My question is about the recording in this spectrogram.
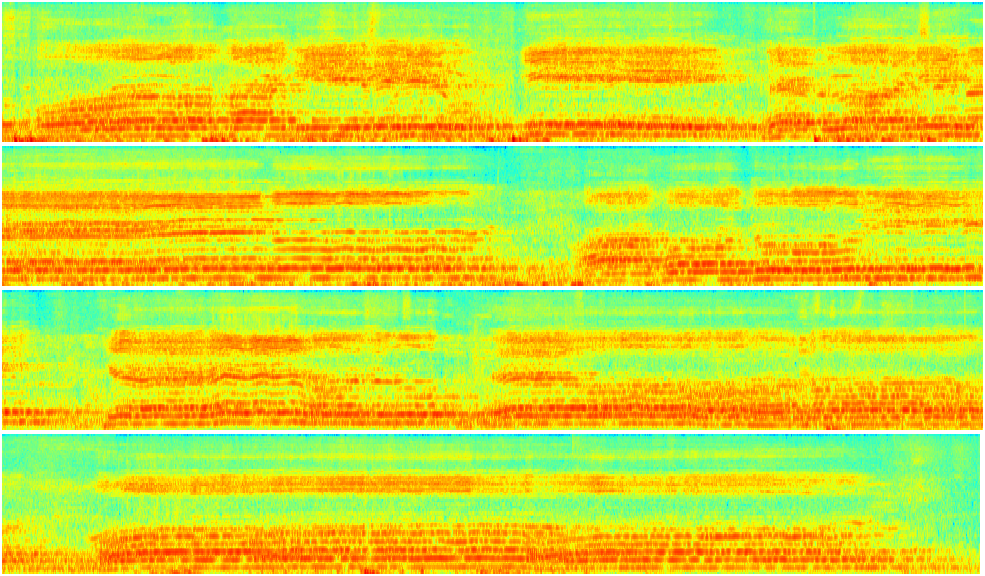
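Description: Byzantine chant sung by a group of Greek Orthodox chanters: long drawn-out phrases over a steady low held drone note, the ison, with short breaks between phrases.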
